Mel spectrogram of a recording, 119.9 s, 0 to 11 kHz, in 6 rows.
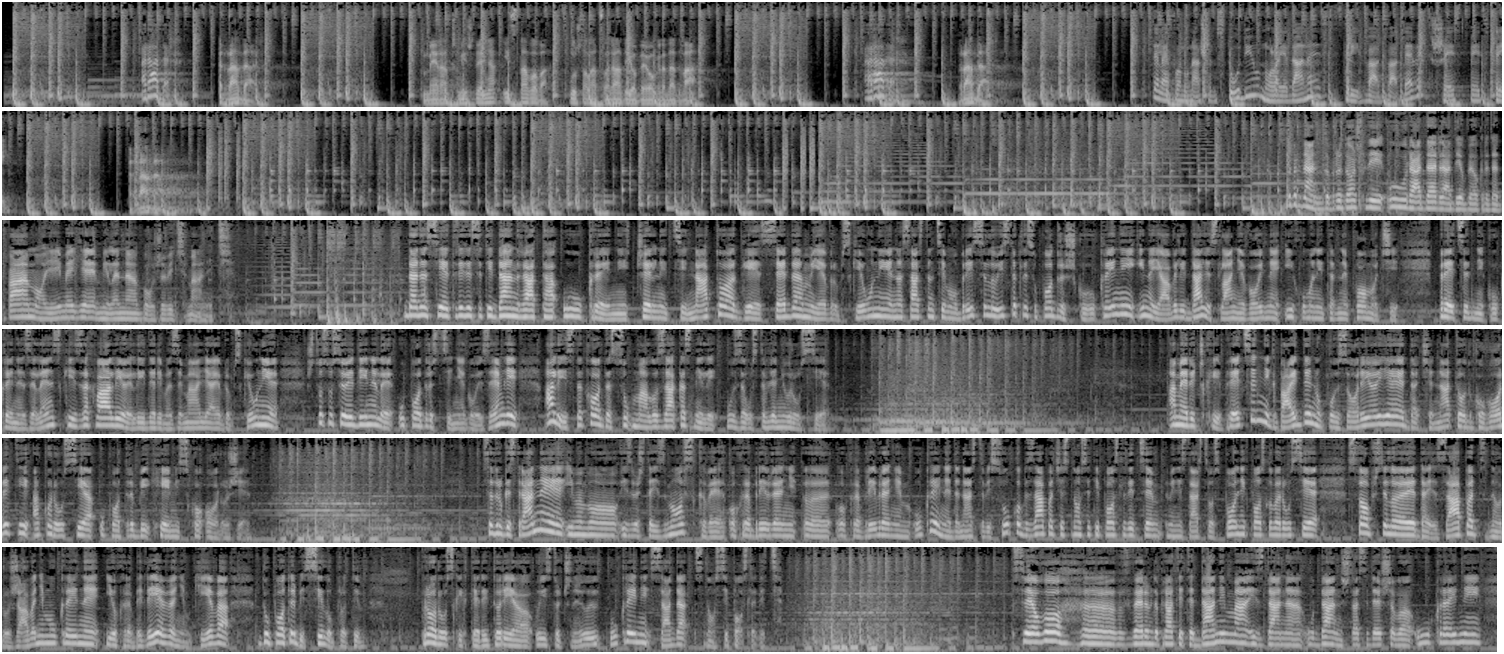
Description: Питање Радара је Да ли ће бити Трећег светског рата? преузми : 19.26 MB Радар Autor: Група аутора У емисији „Радар", гости и слушаоци разговарају о актуелним темама из друштвеног и културног живота.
